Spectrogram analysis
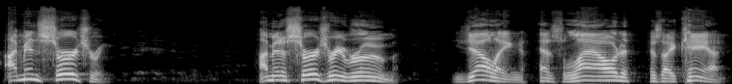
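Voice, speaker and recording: Male preacher, slightly high and very bright voice, chatty storytelling sermon, quizzes the congregation. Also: very animated, slow pace, long pauses. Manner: chatty, asks the listeners questions.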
